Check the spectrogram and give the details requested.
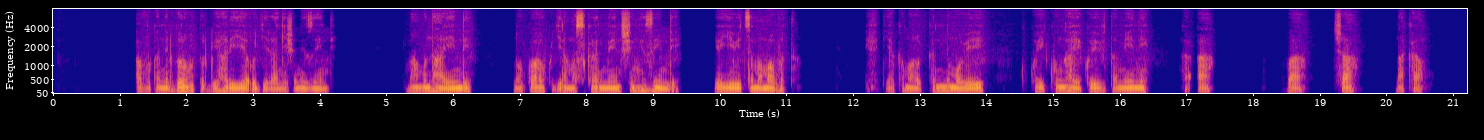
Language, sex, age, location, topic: Kinyarwanda, male, 18-24, Musanze, agriculture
